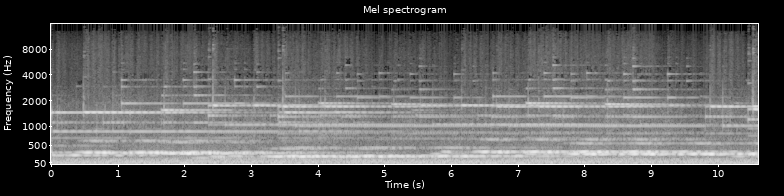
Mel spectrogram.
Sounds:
Scary music, Music

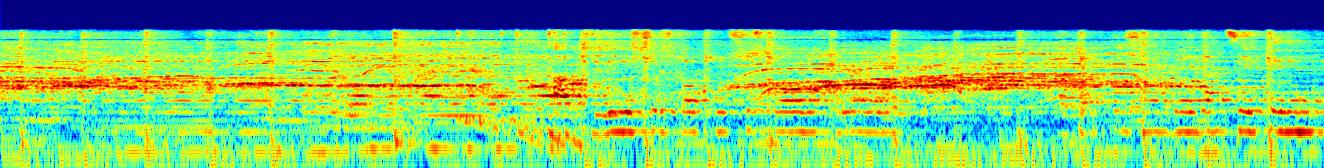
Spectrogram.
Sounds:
Music, Male singing

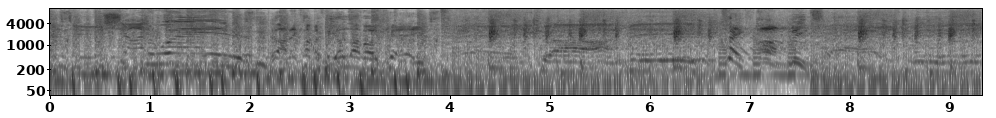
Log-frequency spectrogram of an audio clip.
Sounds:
Music, Techno

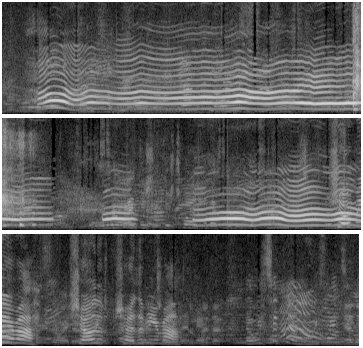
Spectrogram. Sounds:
Speech, outside, urban or man-made

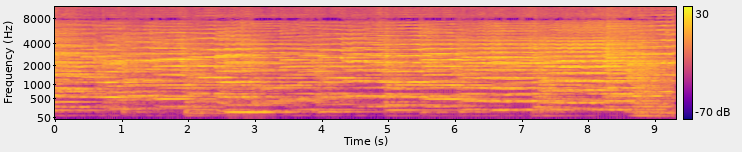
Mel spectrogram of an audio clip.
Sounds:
Music, Violin, Cello, Musical instrument

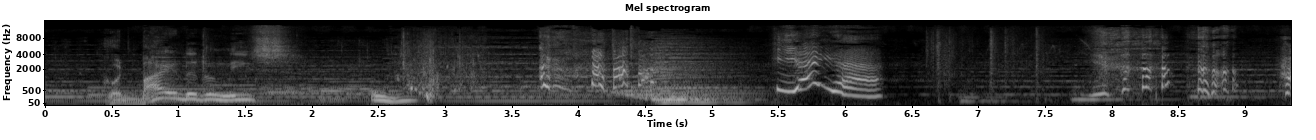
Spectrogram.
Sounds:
Speech, outside, rural or natural, Music

